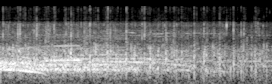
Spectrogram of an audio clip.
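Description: Audience applauding: a dense patter of many hands clapping, loud and easing off slightly toward the end, with a long held cheer from the crowd tailing off in the first half-second.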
